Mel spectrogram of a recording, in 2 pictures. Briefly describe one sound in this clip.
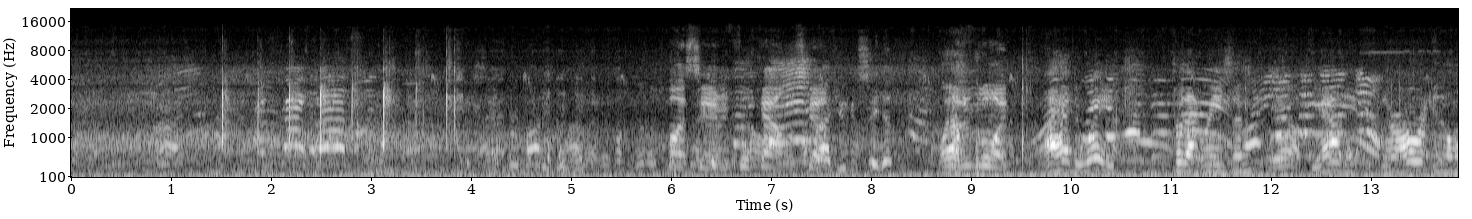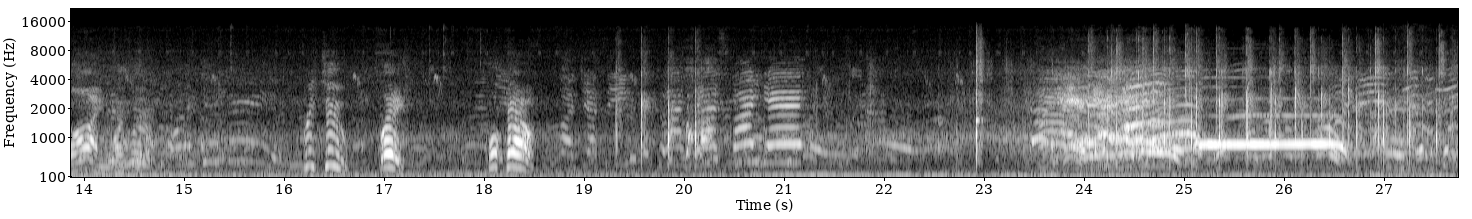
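Young women chatter and cheer throughout, outdoors.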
